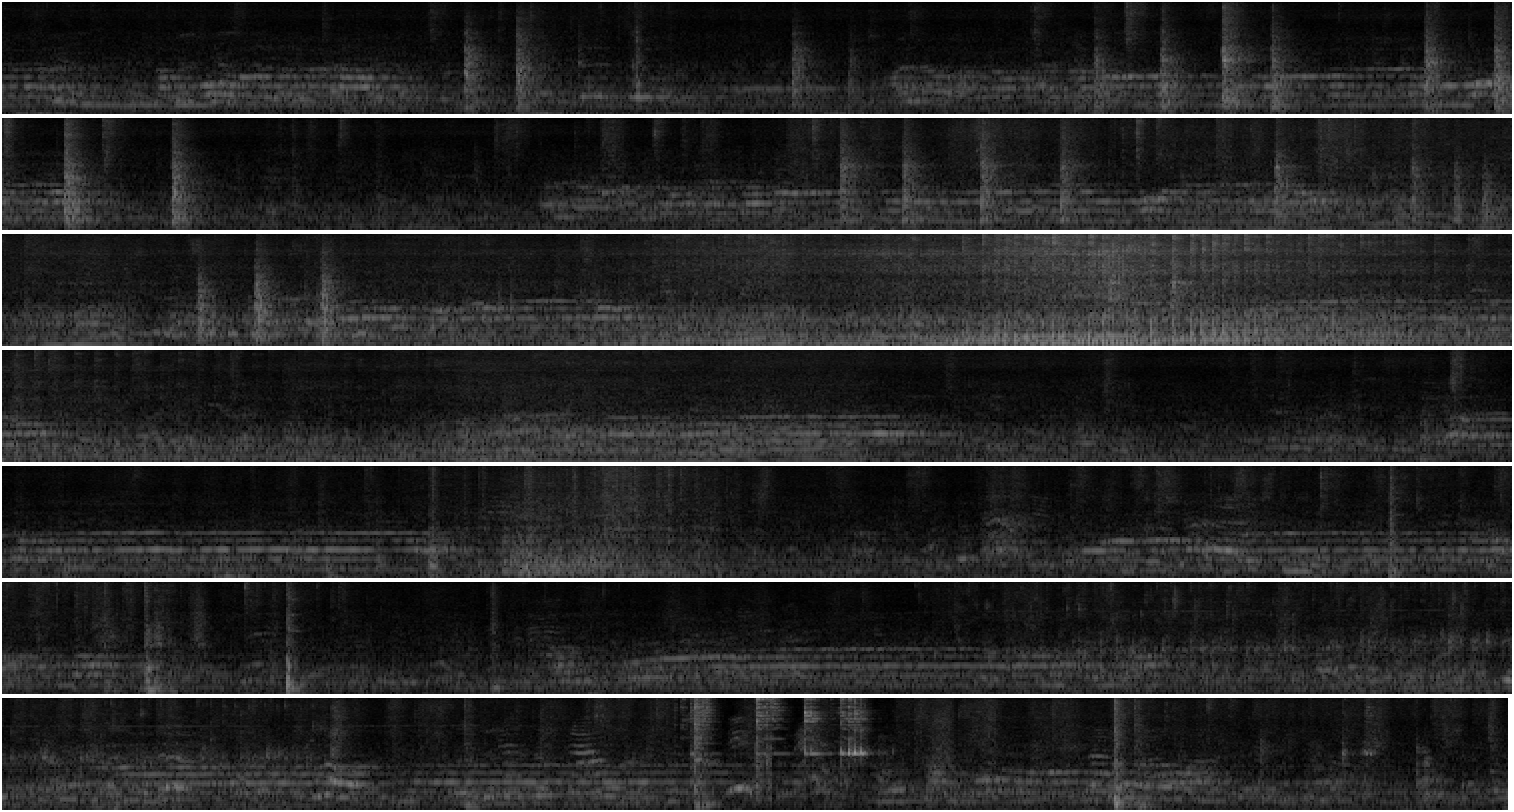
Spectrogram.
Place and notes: Essaouira, Derb Ibn Khaldoun, Hassans store
Africa, Morocco, Essaouira, tea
